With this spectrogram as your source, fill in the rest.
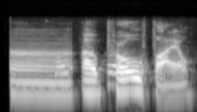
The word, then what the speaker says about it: profile: Long, yes, we can get that long O. Profile.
